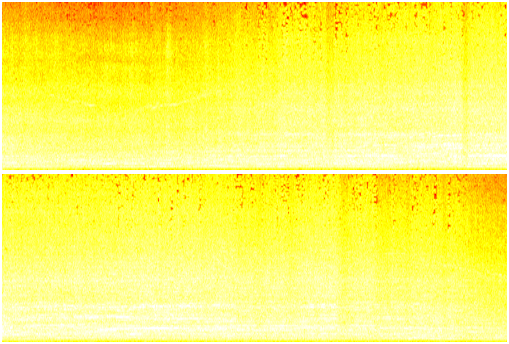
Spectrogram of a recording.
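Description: A race car engine roars loudly at high speed, shifting pitch through the corners.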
